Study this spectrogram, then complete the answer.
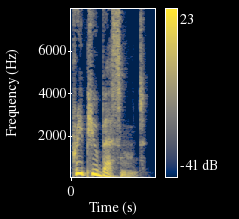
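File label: "prepubescent", British English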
